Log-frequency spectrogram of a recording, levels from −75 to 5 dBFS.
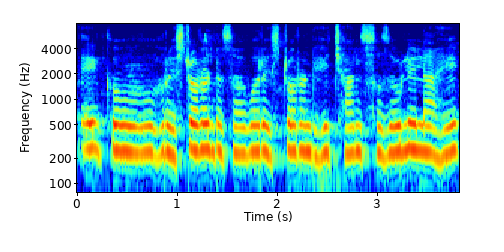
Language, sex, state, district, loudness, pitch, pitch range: Marathi, male, Maharashtra, Washim, -15 LUFS, 240 Hz, 230-245 Hz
